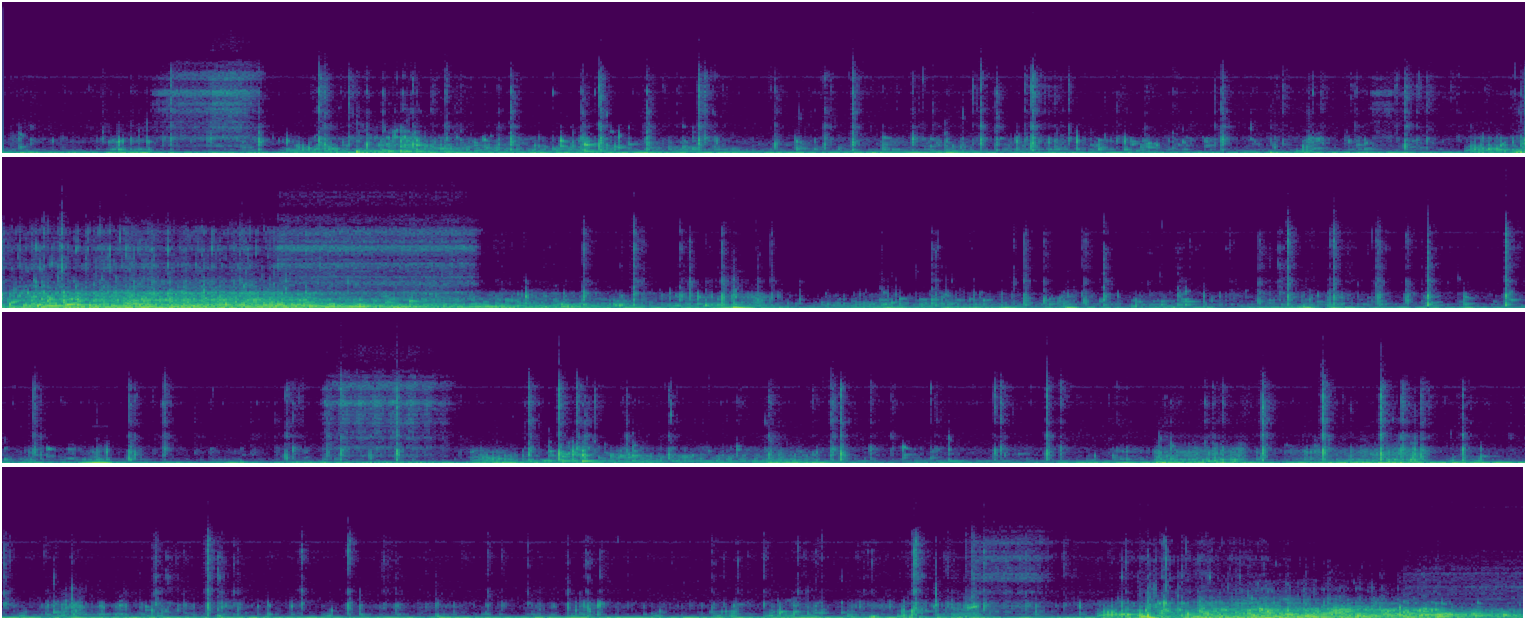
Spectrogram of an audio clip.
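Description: Underwater sound picked up through a waterproof camera housing: steady fine clicking and crackling, with two louder rushing, gurgling bursts of water or bubbles, about eight seconds in and near the end. A faint low hum comes and goes twice.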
